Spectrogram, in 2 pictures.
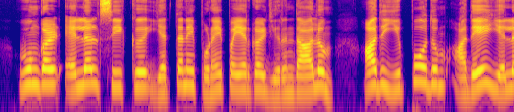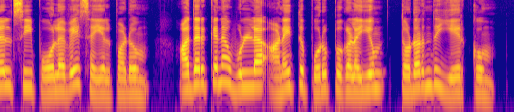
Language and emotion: Tamil, neutral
